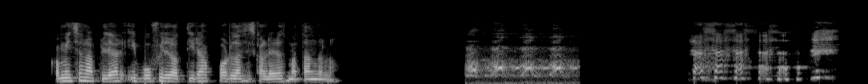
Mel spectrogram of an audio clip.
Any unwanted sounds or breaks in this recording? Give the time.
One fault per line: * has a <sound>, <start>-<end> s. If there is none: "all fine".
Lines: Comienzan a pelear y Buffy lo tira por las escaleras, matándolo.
* has a bark, 4.6-5.8 s
* has a laugh, 6.9-8.4 s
